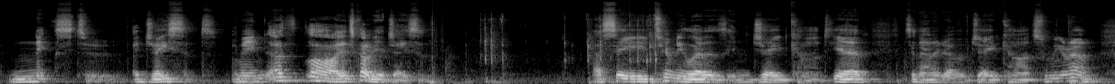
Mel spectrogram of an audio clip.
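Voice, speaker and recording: In an Australian accent, a man of medium pitch talks at a fairly slow pace with lively intonation, amid noticeable background noise and audible room echo. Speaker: crossword solver. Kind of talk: casual think-aloud puzzle solving. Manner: halting, thinking aloud.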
